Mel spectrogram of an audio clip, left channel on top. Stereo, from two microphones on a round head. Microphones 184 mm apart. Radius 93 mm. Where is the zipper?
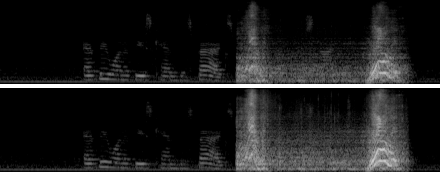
70° right (ahead or behind), 0.5 m.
